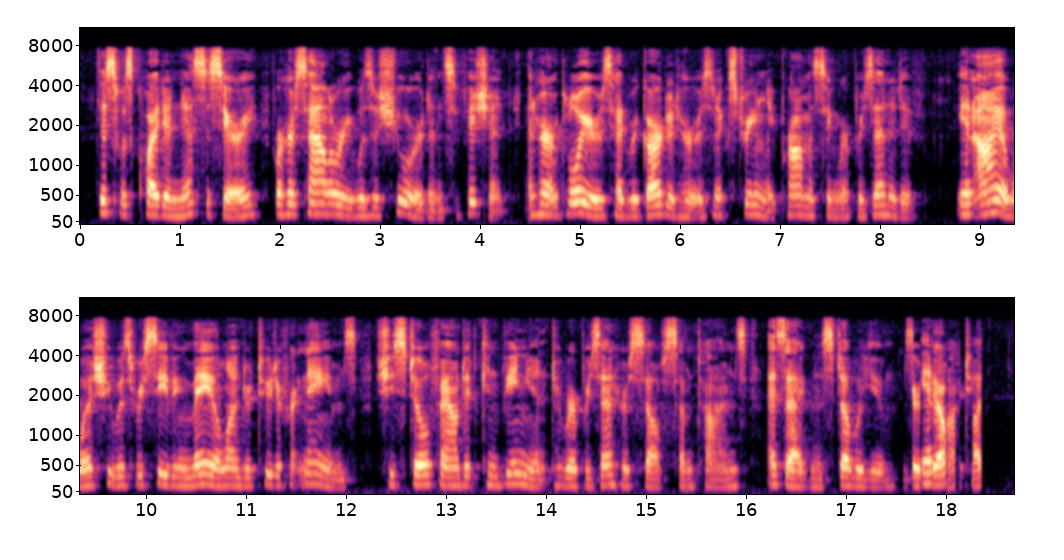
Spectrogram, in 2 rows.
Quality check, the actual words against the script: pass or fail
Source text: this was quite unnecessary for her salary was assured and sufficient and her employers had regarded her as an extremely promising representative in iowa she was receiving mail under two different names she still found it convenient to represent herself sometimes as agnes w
fail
